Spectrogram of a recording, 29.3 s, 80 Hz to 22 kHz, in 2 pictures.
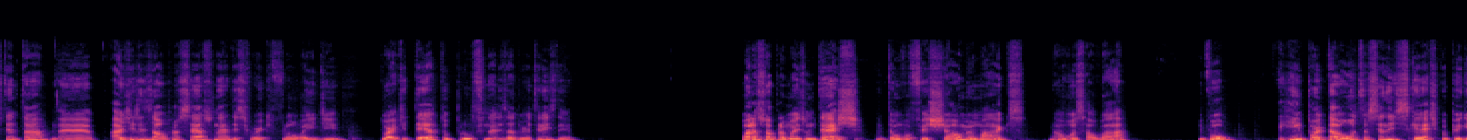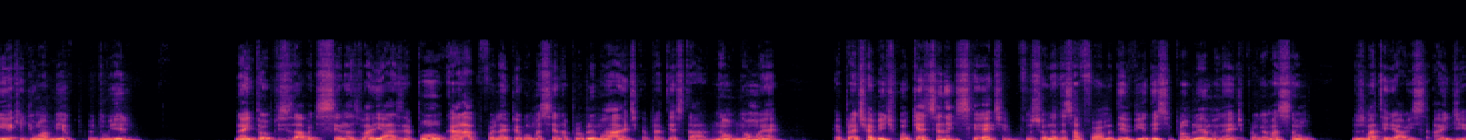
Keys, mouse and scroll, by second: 6.7 click, 9.4 click, 10.6 click.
